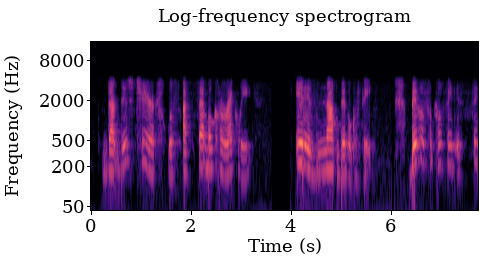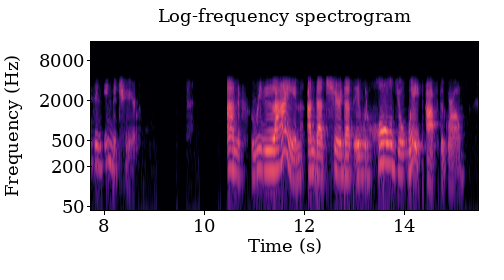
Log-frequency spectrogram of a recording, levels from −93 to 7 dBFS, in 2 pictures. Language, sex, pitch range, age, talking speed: English, female, 170-275 Hz, 30-49, 125 wpm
